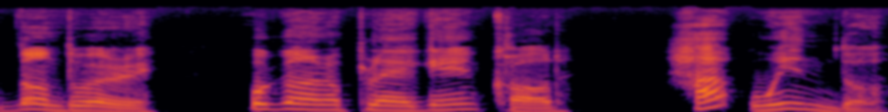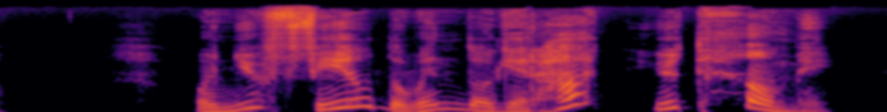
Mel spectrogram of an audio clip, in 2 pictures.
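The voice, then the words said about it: Attempted Peruvian accent. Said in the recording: “like a Peruvian dentist ... I'm bad at accents.”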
